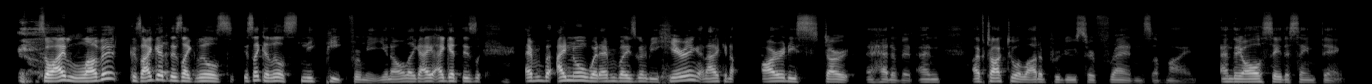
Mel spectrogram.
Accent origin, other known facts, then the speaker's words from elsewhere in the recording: Canada; I'm sneaky. And I'm Canadian.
